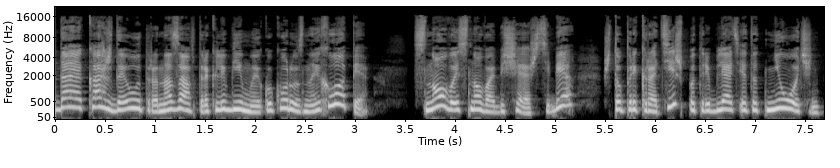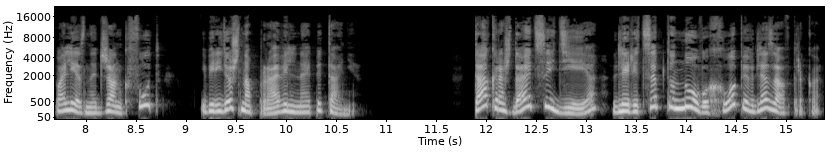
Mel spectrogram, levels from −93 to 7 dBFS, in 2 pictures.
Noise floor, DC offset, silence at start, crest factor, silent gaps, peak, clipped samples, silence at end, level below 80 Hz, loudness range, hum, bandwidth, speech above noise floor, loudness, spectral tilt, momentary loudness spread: under -90 dBFS; under 0.1%; 0 s; 16 dB; 10.86-11.64 s, 11.77-11.88 s; -2 dBFS; under 0.1%; 0.05 s; -64 dBFS; 4 LU; none; 17 kHz; over 74 dB; -17 LUFS; -5 dB/octave; 8 LU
